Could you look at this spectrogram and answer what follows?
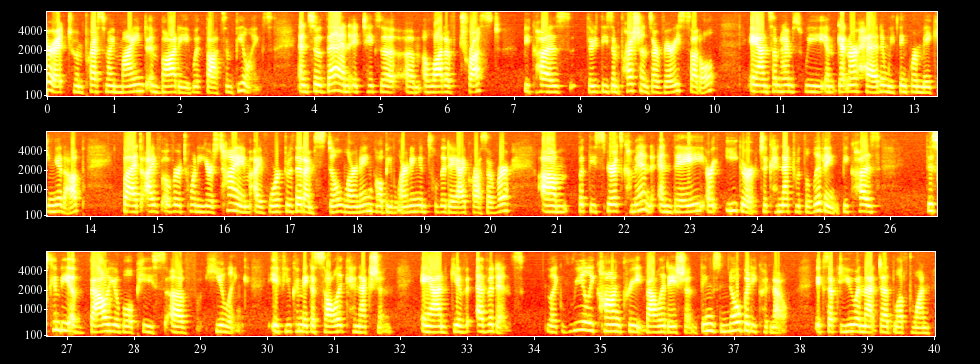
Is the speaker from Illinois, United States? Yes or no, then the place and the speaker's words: no; Omaha, Nebraska, United States; now in Colorado, United States; That's my hometown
